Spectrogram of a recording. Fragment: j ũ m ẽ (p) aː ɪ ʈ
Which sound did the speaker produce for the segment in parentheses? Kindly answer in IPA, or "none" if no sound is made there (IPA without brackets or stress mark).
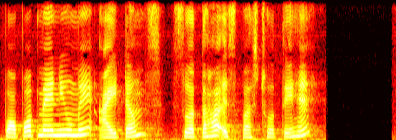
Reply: ʔ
